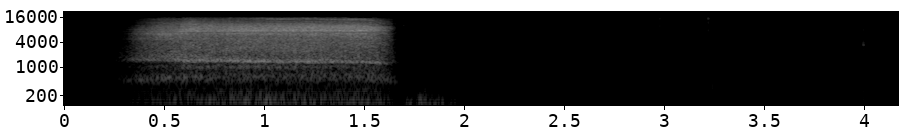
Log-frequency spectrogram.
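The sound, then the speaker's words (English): A deep breath in, one long, loud airy inhale that swells quickly, holds steady for over a second and then cuts off, followed by faint soft clicks and quiet. “let's end this episode with a nice deep breath in.”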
